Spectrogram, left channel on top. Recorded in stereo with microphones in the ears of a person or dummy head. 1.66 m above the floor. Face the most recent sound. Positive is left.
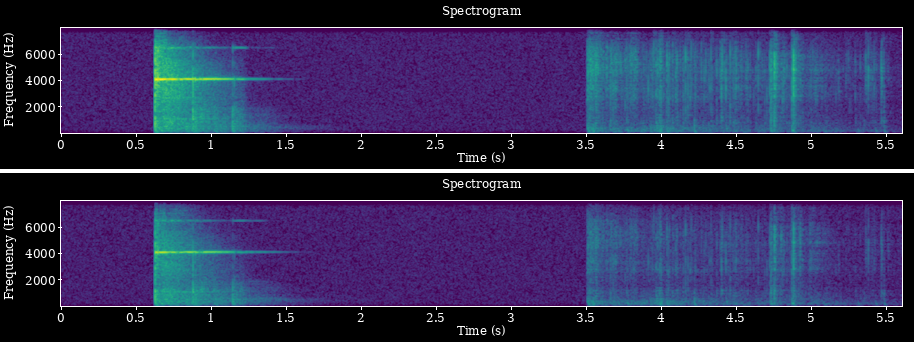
turn(degrees=35)  # may be behind; listen again after turning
